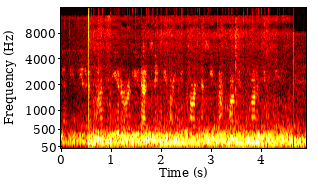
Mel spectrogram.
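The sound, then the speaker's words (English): A loud, steady roar of an American Airlines plane's engine in flight after a bird hit it, with flames shooting out from the engines, a few sharp pops or bangs cutting through and muffled voices talking underneath. “You can see flames shooting out from the plane's engines there.”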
